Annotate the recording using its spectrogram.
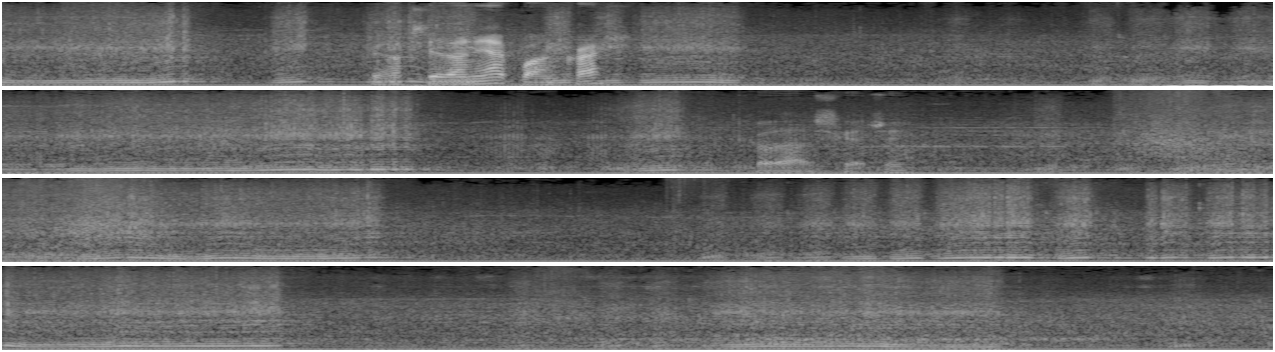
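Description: A dirt bike engine revs up and down, rising and falling in pitch.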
